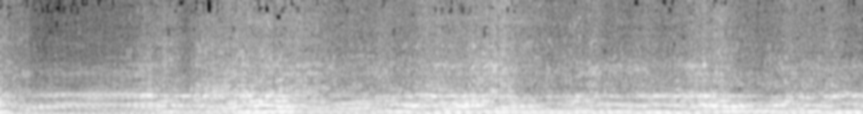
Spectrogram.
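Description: Handheld electric massager's motor running steadily against the back: a loud, even, buzzing hum whose upper overtones waver slightly as the head is pressed and moved.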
